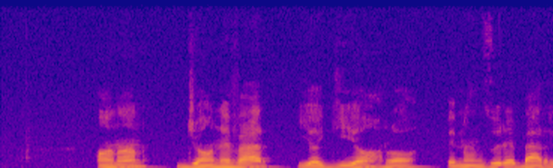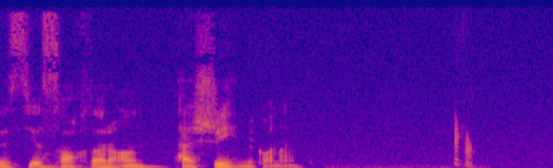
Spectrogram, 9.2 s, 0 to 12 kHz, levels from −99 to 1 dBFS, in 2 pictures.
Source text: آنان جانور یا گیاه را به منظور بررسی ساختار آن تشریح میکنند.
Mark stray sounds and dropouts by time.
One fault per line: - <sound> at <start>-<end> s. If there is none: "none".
- chirp at 8.4-8.6 s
